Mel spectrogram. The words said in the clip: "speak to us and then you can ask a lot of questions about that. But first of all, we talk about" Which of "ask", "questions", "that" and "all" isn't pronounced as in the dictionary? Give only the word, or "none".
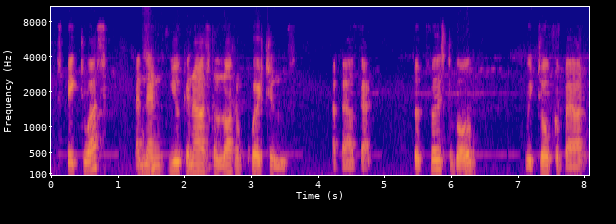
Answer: none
